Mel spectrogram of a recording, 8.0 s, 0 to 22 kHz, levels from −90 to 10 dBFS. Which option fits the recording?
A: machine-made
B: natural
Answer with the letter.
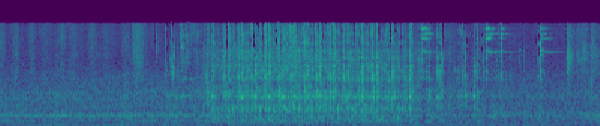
A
